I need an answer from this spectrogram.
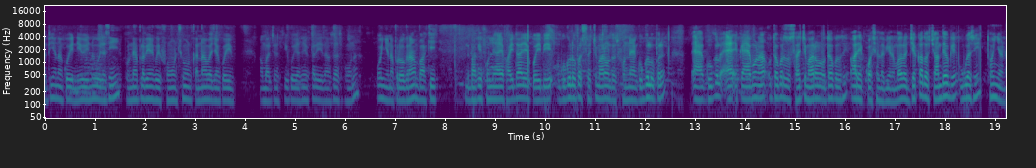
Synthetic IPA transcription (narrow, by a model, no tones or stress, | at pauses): ləbijãːnãːkoːiːniuːd͡ʒnũːoːd͡ʒəsĩːpʊnɛ̃ːpləbjãːnẽːkoːiːpʰoːnʃoːnkəɾnãːʋɛːd͡ʒãːkoːiː | əməɾd͡ʒənsiːkoːiːəsĩːkəɾeːd̪ãsspʰoːn | oːijãːnãːpɾoːɡɾaːmbaːkiːbaːk̬iːpʰoːnːeaːeːpʰaːɪd̪aːeːkoːiːbiːɡuːɡəlʊpːəɾsəɾət͡ʃmaːɾoːnt̪oːspʰoːnɛ̃ːɡuːɡəlʊpːəɾ | ɛːɡuːɡəlɛːɪkɛːboːɳãːʊt̪ːeːp̬ːəɾsəɾət͡ʃmaːɾõːnʊt̪eːʊp̬ːəɾt̪ʊsĩːʔaːɾeːkːɔːʃənləbɪjãːnãːmət̪ləbd͡ʒeːkːaːd̪oːst͡ʃãːnd̪eːɦoːɡeːʔuːes̬ĩːt̪ʰoːĩjãːnaː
